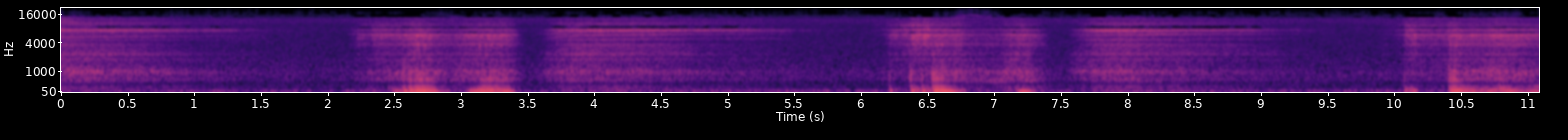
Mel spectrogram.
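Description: Low, rattling snores recur about every four seconds, roughly 15 a minute, each a fluttering, crackly inhaled rumble with quiet breathing between: deep-sleep snoring.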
